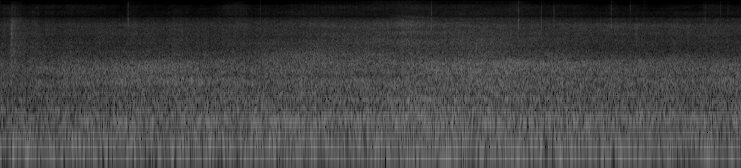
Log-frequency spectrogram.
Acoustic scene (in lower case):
street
